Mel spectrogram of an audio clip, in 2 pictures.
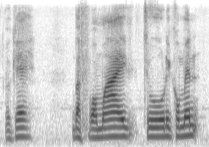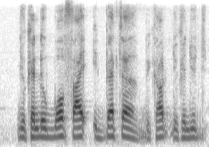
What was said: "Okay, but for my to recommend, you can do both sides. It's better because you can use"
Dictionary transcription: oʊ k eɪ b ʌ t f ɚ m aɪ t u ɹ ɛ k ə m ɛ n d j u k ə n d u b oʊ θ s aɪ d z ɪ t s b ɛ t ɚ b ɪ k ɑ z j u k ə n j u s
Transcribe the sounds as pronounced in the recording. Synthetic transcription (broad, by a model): oʊ k eɪ b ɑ t f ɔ m aɪ t u ɹ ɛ k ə m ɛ n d j u k ə n d u b oʊ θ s aɪ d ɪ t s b ɛ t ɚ b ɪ k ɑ s j u k ə n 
